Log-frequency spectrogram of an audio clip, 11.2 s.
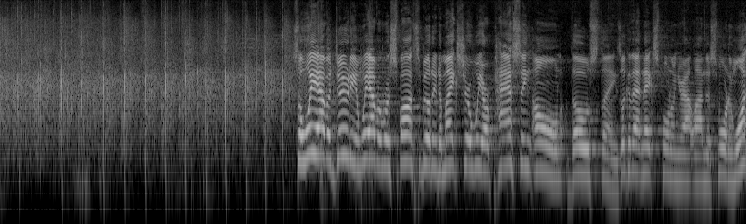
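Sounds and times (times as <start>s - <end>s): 
audience applause: 0.0s - 4.4s
speech: 4.4s - 11.1s.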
